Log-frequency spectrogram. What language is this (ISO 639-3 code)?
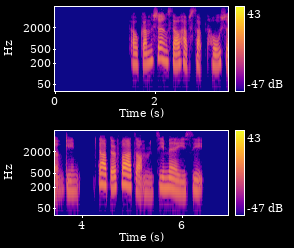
yue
